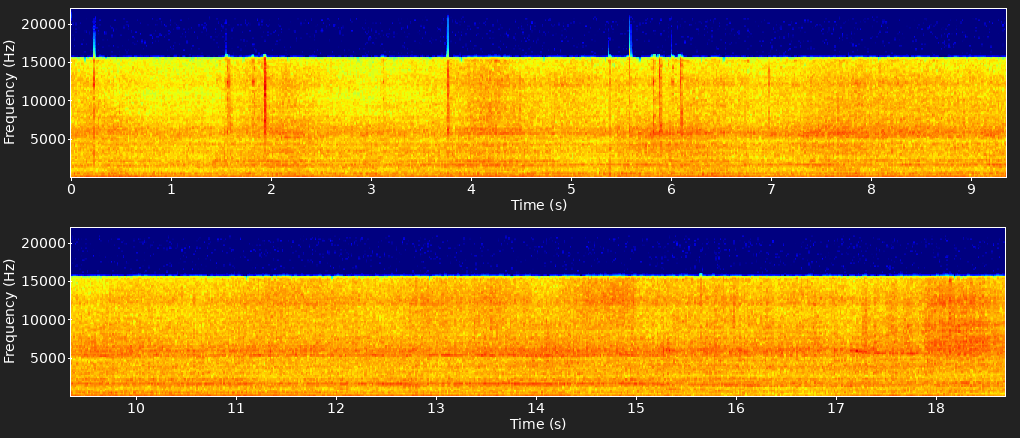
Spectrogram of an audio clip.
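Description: Engine of a small tracked rice-hauling tractor running steadily while it drives loaded with rice sacks. Its steady hum dips and shifts pitch about three-quarters of the way through.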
